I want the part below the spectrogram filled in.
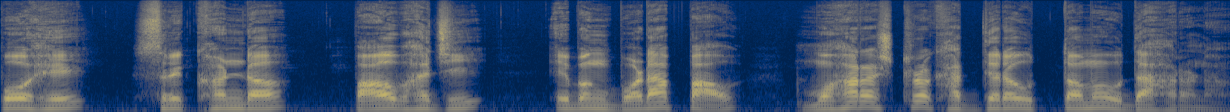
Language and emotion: Odia, neutral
